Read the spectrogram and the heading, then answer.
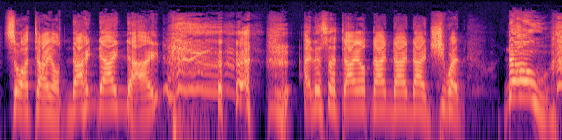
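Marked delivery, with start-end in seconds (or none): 1.6-3.0 high burst of real laughter. Real, not acted. Laughing at own story. 5.0-5.5 mock panicked no. Teacher stops the emergency call.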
